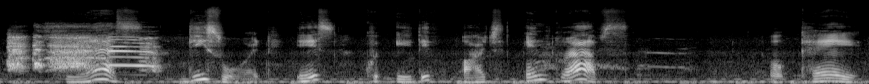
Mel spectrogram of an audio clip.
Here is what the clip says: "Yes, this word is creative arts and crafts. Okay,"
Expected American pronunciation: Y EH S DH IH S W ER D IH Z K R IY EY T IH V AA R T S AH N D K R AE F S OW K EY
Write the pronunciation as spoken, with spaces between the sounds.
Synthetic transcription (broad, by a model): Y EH S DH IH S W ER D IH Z K W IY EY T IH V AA R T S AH N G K R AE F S OW K EY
